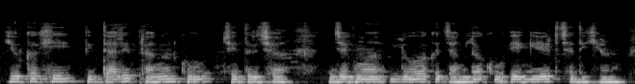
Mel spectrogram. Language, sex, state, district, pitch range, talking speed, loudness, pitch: Garhwali, male, Uttarakhand, Tehri Garhwal, 115-125 Hz, 150 wpm, -22 LUFS, 120 Hz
